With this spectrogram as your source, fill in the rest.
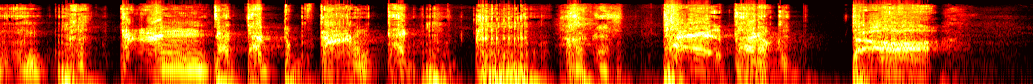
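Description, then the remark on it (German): A voice imitates harsh, guttural Klingon speech, a string of loud, choppy, throaty syllables in rapid bursts with short pauses, delivered alone without real words. “sondern die, also die die haben wahrscheinlich alle freie Nebenhöhlen, so wie die reden.”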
